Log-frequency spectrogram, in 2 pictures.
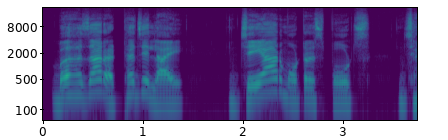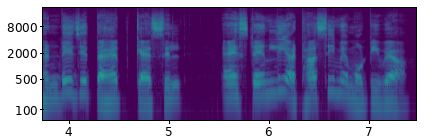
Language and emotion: Sindhi, neutral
